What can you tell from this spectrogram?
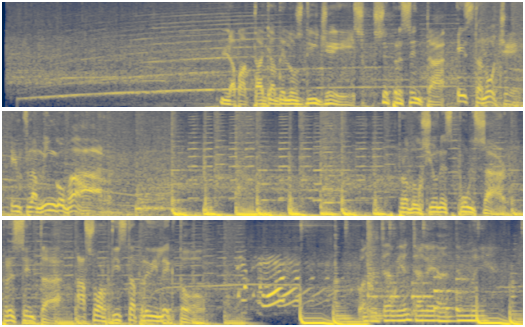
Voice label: Concert Comercials

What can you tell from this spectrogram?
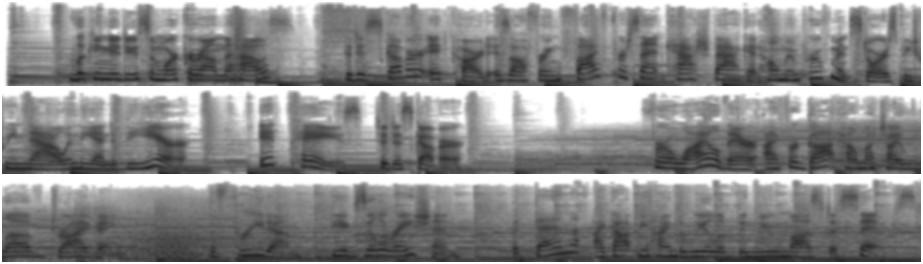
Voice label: Commercial

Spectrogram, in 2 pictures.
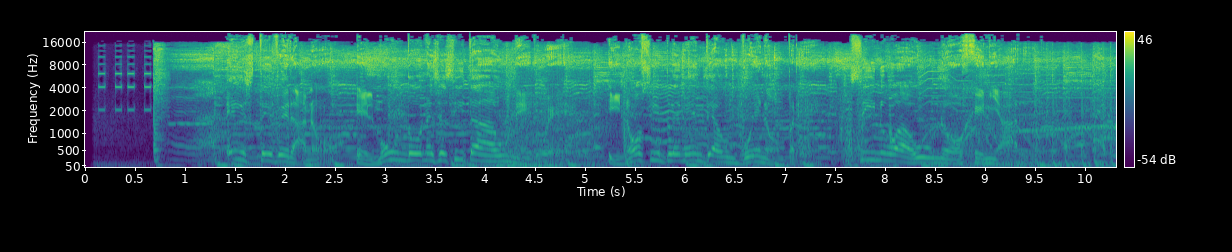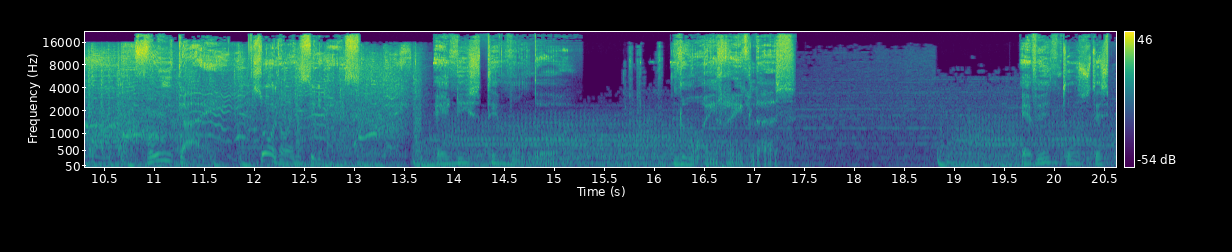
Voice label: Spanish Trailers

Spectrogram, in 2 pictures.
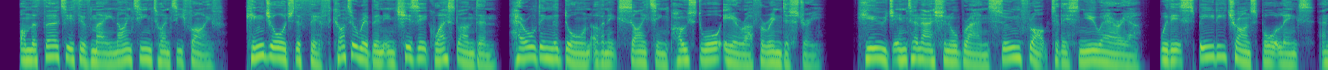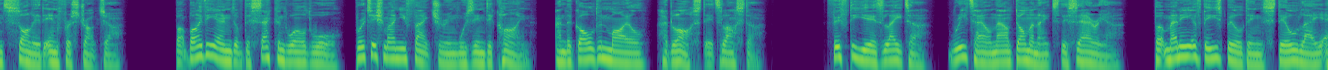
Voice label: Documentary; London Regeneration

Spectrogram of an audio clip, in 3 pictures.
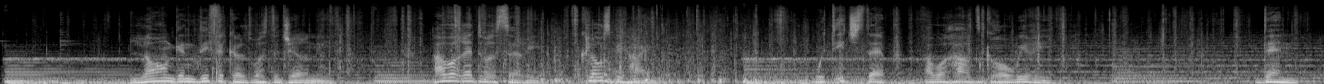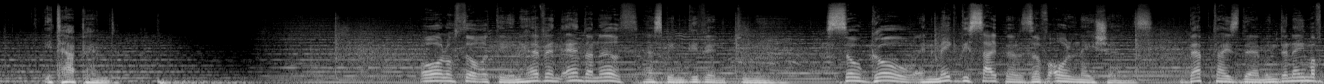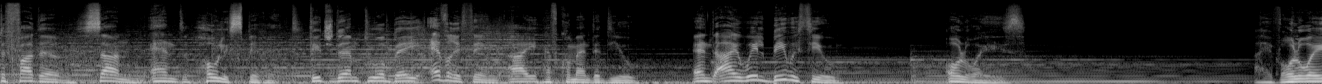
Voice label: Eng Accent spots

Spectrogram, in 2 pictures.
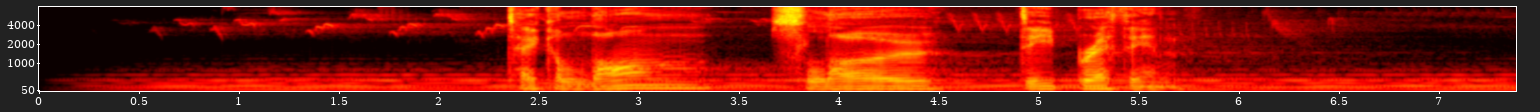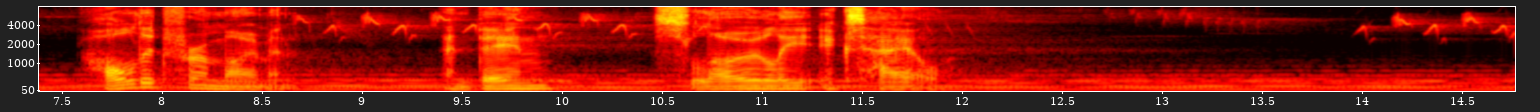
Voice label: Guided Meditation

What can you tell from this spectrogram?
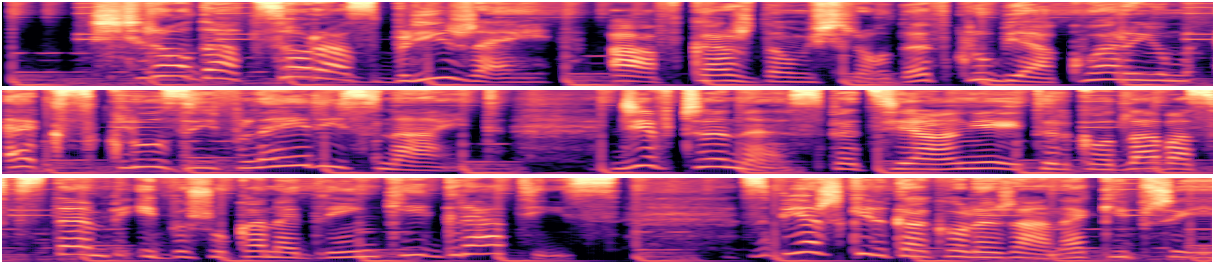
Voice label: Female Polish Radio Anouncment

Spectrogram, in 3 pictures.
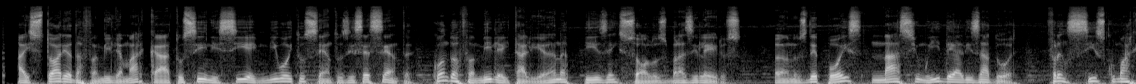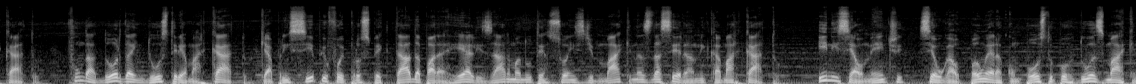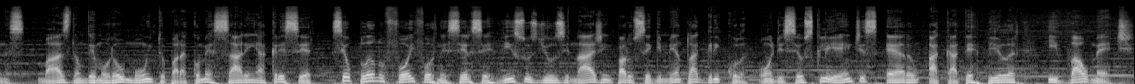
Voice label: MARCATTO NARRA O

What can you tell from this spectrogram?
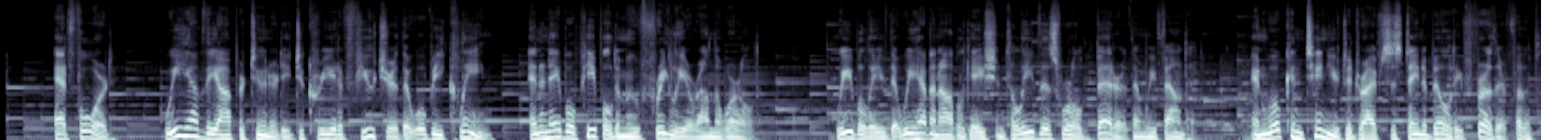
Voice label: Narration

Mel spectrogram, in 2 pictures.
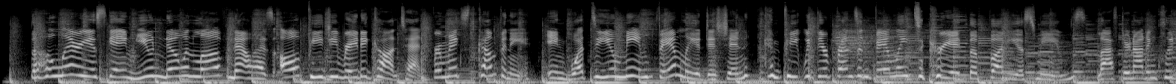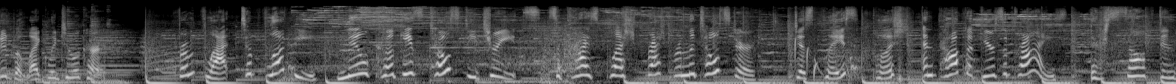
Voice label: Commercial VO

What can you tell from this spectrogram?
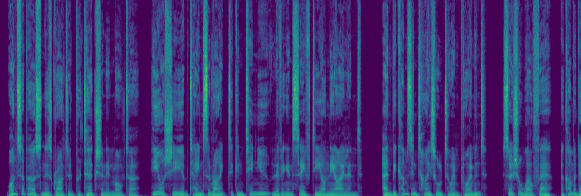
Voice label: Explainer; UNHCR; English (British)

